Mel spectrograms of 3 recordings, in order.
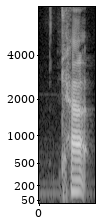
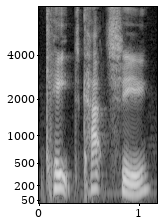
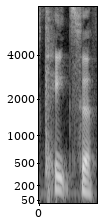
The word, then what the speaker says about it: Cait Sith: That's where you meet Cat Cait Sith is how it's pronounced. It's Cait Sith also.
